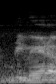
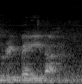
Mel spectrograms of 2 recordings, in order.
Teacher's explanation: stressed E, which becomes a diphthong, similar to Portuguese. So the actual word Rivera becomes Ribeira.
